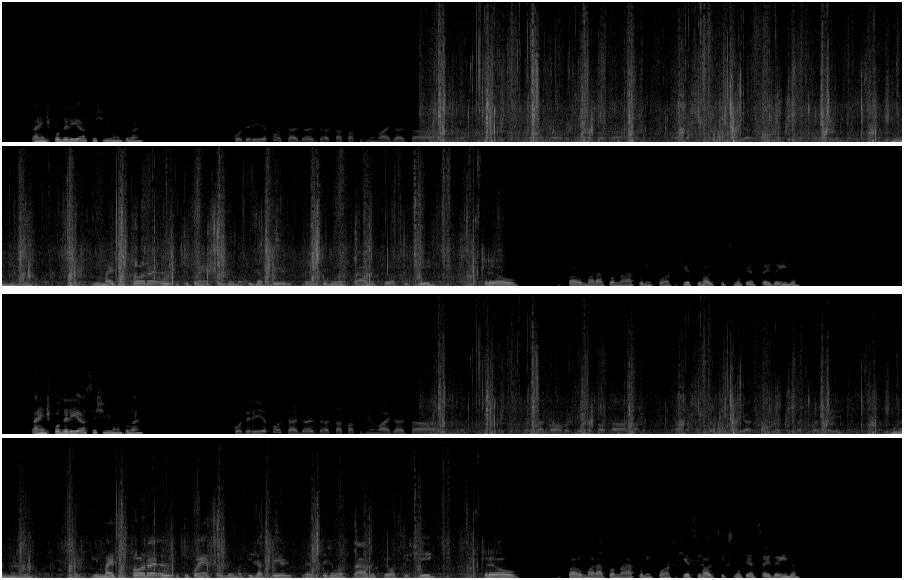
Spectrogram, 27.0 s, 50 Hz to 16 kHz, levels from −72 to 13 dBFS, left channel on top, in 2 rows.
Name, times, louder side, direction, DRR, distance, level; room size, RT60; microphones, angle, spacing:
voice 1, 0.4-2.1 13.3-14.0 14.6-20.0 20.7-21.3 22.0-25.5, right 3 dB, 30° right, 0.6 m, -39 dB
voice 2, 3.5-6.6 7.8-9.6 10.1-12.7 13.3-14.0 14.3-14.9, right 3 dB, 80° right, 5.2 m, -52 dB
sound 1, 6.2-21.1, left 5 dB, 20° left, 0.3 m, -40 dB
head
